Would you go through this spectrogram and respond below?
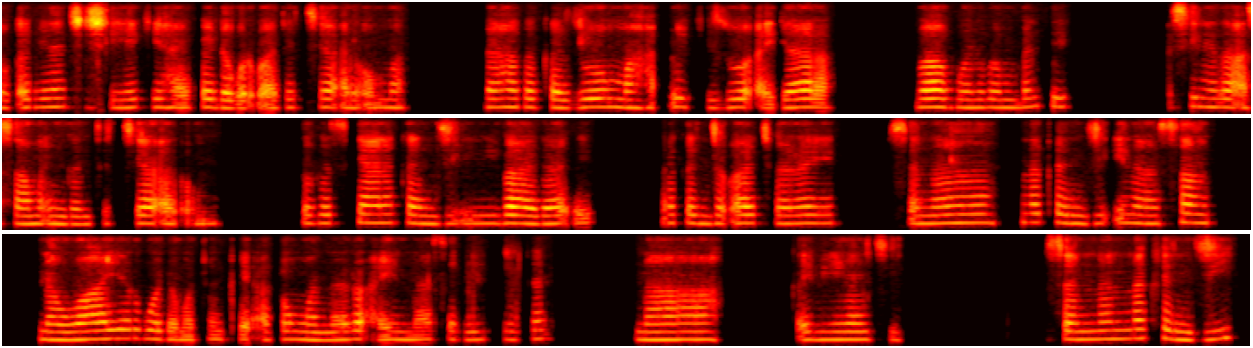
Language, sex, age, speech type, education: Hausa, female, 46-60, spontaneous, tertiary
